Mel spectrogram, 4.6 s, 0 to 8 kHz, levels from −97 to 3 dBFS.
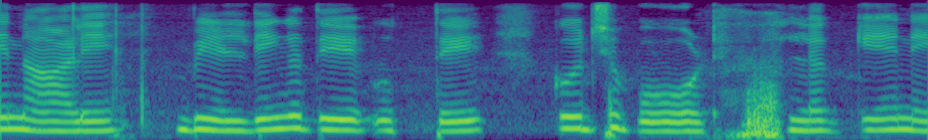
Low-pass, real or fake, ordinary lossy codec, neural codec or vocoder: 7.2 kHz; fake; none; autoencoder, 48 kHz, 128 numbers a frame, DAC-VAE, trained on Japanese speech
